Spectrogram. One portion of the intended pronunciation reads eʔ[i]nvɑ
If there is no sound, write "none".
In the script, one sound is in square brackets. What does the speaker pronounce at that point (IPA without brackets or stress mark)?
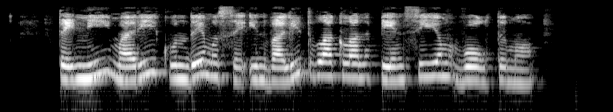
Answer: i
